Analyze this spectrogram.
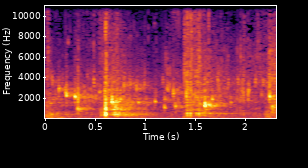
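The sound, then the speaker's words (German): Water in a flooded tunnel, a sound effect for a science-fiction radio drama: faint, irregular splashes and drips with soft sloshing between them, and no voices. “Obacht, wo Sie hintreten. Wasser! Der ganze Tunnel steht voller Wasser.”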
